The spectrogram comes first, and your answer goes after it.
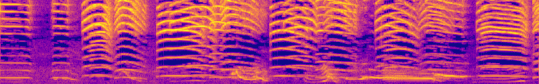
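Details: Puppies in a family group howl in chorus, many voices overlapping in wavering, bending howls and yips that rise and drop in pitch, with short breaks between bursts.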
